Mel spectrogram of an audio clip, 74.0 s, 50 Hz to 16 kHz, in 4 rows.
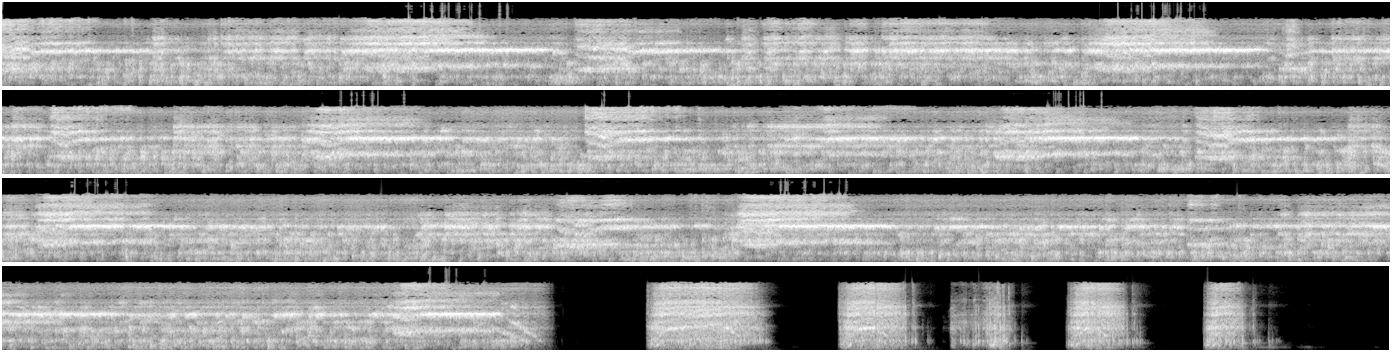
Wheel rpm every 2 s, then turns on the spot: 220, 230, 230, 220, 220, 240, 230, 230, 220, 230, 230, 230, 230, 230, 230, 230, 220, 230, 230, 230, 230, 230, 220, 230, 230, 230, 230, 230, 230, 230, 230, 100, 50, 20, 20, 20, 0.
68-70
